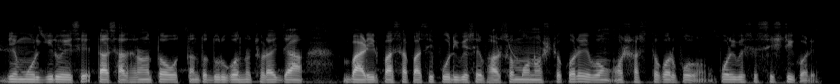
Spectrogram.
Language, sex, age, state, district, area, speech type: Bengali, male, 18-30, West Bengal, Jalpaiguri, rural, spontaneous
